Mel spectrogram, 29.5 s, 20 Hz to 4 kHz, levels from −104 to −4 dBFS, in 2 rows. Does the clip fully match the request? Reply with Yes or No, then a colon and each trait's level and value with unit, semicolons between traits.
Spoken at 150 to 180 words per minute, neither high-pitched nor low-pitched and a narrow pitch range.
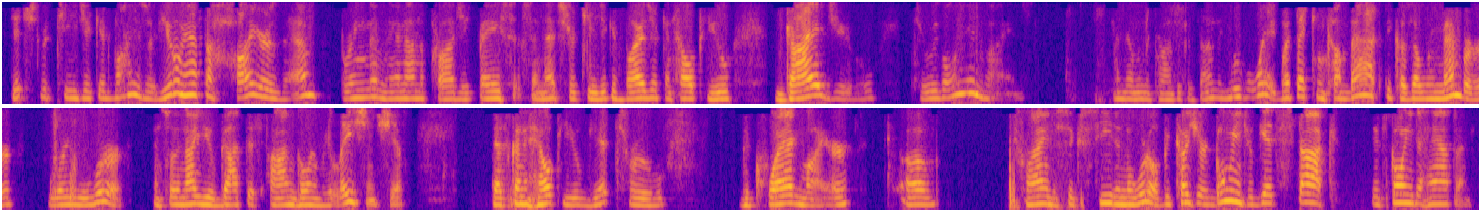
No: average, 170 wpm; medium, 165 Hz; average, 3.5 semitones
